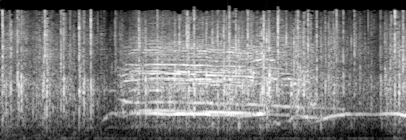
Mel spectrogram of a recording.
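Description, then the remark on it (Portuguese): A crowd applauds for the Fortaleza team in a steady, dense patter of clapping, with a shrill, sustained whistle or cheer rising over it after the first second and holding to the end. “E palmas para mim também, né? E também palmas pro Fortaleza, né?”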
